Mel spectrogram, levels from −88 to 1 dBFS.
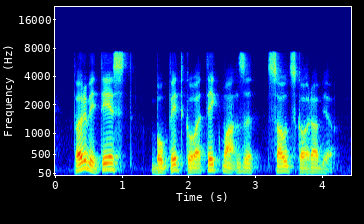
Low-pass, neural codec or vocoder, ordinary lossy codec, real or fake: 7.2 kHz; codec, 16 kHz, 0.3 kbps, FocalCodec; none; fake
